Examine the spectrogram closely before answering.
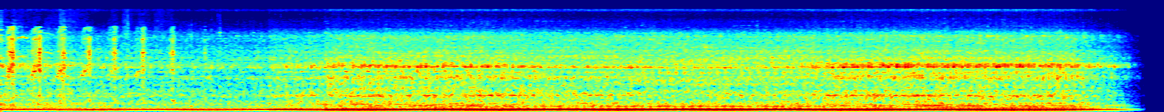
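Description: Tractor-driven threshing machine running steadily under load: a deep, even engine drone with a high whine from the spinning thresher drum and fan. It cuts off suddenly near the end.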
